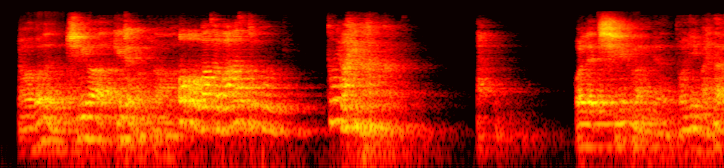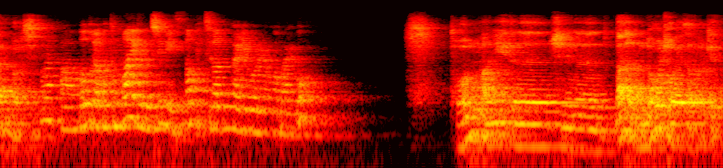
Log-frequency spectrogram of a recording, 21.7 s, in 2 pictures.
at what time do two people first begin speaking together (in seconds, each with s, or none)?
none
